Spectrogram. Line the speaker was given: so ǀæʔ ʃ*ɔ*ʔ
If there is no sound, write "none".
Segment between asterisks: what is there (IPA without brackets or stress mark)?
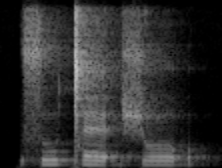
ɔ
